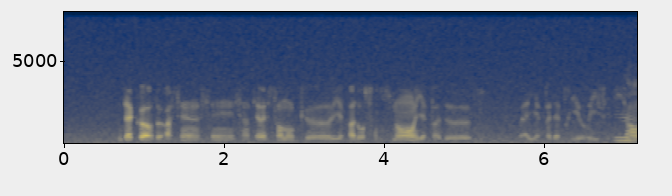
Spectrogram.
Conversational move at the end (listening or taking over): listening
